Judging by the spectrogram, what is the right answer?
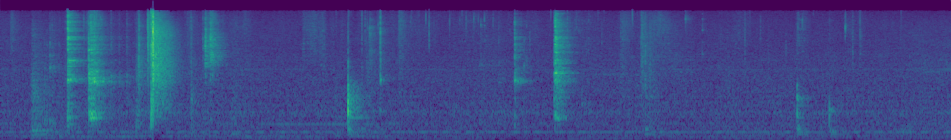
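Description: Wooden spatula knocking against a stainless steel saucepan while stirring thick curry sauce: a cluster of sharp knocks in the first two seconds, then a few scattered ones.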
